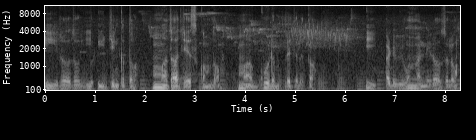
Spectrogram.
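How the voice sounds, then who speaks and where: A man plays a boastful forest trapper in a puppet show for children. The voice is very low and full of gravel, drawn out and gloating, with menace in it. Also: fairly even intonation, takes it slowly, full character voice.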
